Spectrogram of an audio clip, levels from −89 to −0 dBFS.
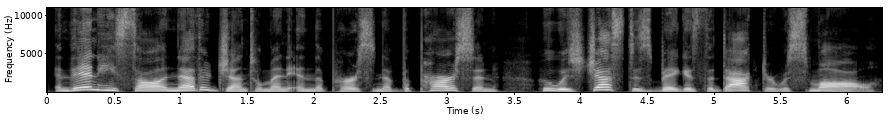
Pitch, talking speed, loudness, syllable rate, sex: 205 Hz, 210 wpm, -20 LUFS, 5.0 syllables/s, female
